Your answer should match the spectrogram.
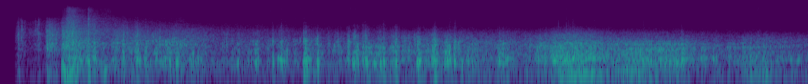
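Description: Thunder sound effect: a sharp crack about half a second in, then a long rolling rumble with crackles that eases off near the end.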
